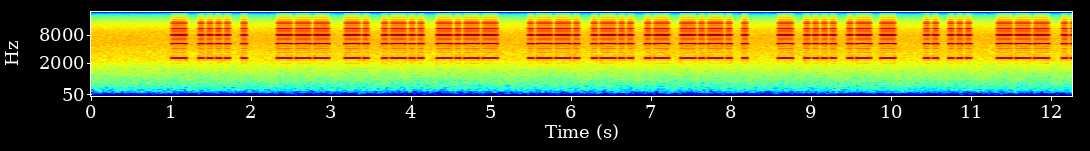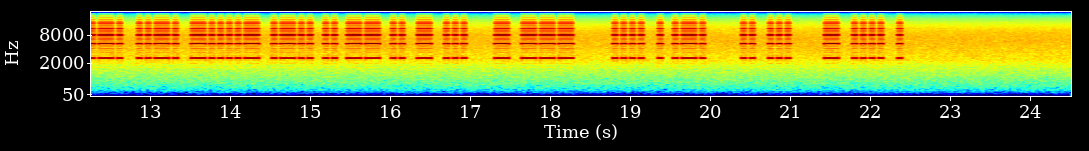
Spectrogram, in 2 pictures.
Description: Morse code, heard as a high beeper, hand-sent with a paddle, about 22 wpm, 2700 Hz. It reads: THE ONLY PLACE THAT IS OFF-LIMITS TO HER IS THE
